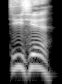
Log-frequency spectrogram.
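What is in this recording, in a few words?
"ti2 xing3", Mandarin Chinese; HSK4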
